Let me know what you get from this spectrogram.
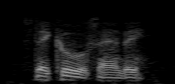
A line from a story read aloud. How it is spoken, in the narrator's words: Buddy said softly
